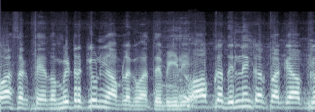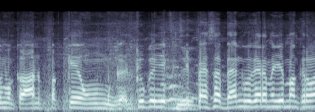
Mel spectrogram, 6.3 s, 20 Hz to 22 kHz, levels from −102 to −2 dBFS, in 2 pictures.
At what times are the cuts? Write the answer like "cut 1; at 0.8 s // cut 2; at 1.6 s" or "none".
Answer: cut 1; at 1.8 s // cut 2; at 4.8 s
